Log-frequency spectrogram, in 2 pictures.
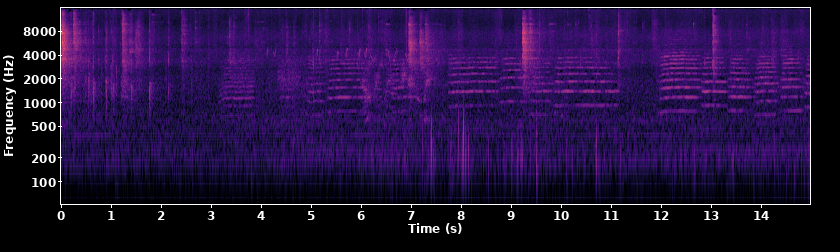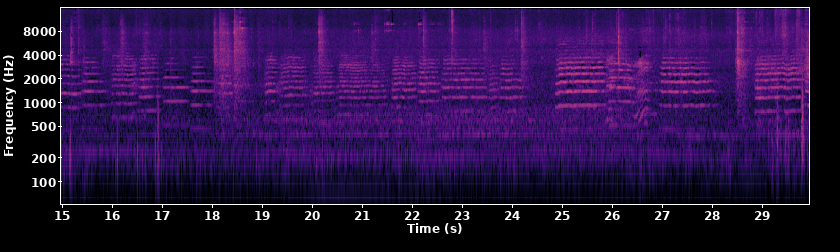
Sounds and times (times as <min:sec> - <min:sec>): Music: 0:03.2 - 0:29.9
Speech: 0:06.0 - 0:07.6, 0:25.8 - 0:26.9.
